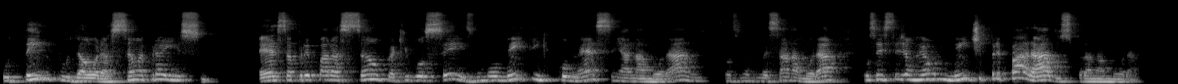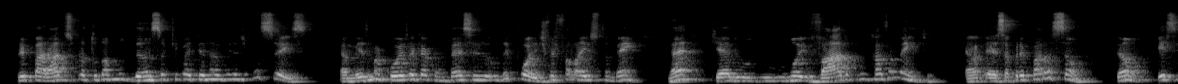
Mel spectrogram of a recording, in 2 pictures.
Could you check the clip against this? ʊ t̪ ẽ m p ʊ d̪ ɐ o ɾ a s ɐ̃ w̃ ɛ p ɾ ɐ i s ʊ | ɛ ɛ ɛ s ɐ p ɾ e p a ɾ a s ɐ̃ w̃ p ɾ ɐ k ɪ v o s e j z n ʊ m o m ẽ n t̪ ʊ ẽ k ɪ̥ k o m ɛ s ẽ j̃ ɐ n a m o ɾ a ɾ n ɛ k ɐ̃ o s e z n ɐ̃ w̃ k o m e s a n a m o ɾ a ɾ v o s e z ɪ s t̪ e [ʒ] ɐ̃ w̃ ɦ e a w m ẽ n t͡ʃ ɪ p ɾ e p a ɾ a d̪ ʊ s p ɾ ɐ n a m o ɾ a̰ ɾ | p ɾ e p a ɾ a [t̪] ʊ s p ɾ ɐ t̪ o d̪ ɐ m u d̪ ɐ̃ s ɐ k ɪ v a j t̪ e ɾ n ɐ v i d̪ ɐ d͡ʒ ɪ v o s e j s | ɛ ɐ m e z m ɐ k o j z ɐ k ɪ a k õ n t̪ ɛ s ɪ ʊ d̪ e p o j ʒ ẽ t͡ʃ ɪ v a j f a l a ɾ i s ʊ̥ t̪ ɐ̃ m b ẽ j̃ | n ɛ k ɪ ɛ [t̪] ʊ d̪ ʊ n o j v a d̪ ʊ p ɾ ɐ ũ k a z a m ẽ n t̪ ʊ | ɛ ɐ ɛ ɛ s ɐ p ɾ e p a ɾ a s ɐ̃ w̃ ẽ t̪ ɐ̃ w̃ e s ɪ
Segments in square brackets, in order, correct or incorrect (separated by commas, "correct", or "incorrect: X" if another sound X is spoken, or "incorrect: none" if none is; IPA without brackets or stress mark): correct, incorrect: d̪, incorrect: d̪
